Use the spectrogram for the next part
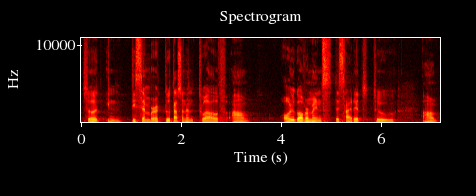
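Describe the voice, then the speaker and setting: A man from Mexico speaks at a conference in a mid-pitched voice, pausing often with ums and restarting his sentences. The sound carries a long reverb from the hall around him. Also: creaky. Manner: hesitant, many ums and restarts. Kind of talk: conference talk.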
